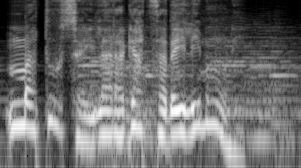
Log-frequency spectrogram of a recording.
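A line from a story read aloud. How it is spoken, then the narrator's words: Exclaimed. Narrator (Italian): esclamò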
